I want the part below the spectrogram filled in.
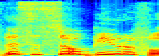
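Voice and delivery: put-on very high, swooning girly gush.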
